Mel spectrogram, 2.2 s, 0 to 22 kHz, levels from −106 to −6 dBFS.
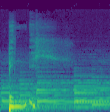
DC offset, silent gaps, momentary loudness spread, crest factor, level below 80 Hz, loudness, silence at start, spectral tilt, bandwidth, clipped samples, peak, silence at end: under 0.1%; none; 16 LU; 22 dB; -32 dBFS; -29 LUFS; 0 s; -8 dB/octave; 10.5 kHz; under 0.1%; -4 dBFS; 0 s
